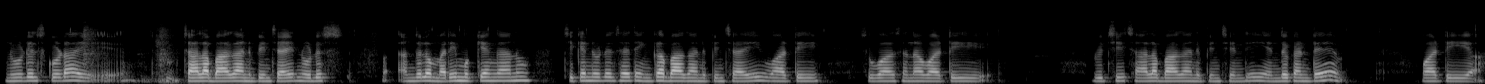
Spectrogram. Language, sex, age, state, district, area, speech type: Telugu, male, 18-30, Telangana, Ranga Reddy, urban, spontaneous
